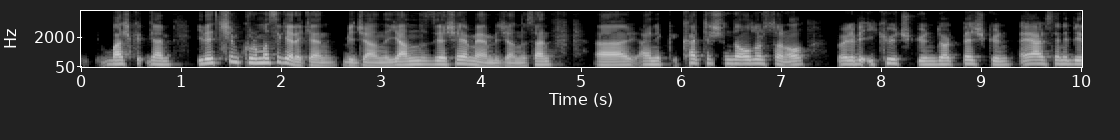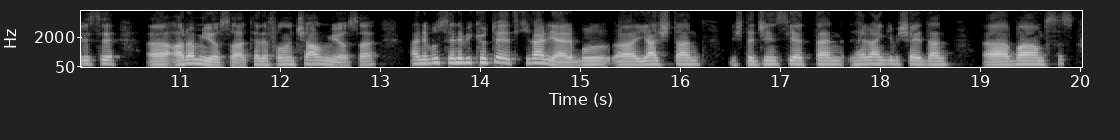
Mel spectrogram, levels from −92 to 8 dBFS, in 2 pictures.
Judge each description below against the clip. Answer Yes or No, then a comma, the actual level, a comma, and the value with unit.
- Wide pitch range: No, average, 3.4 semitones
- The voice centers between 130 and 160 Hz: Yes, low, 135 Hz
